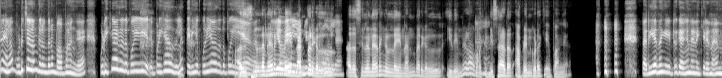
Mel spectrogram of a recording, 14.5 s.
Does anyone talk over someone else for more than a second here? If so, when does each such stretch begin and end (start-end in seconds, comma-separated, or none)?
4.8-6.4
